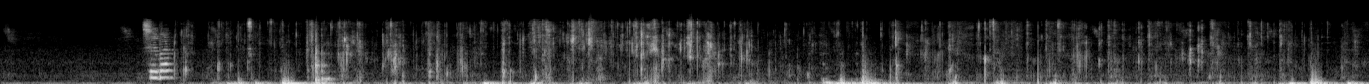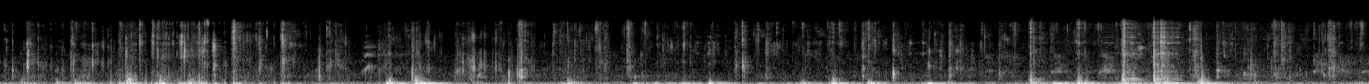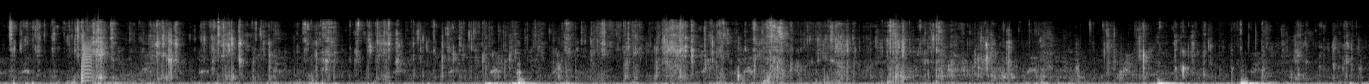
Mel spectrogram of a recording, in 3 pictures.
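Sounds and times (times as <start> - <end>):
dog chewing and smacking: 1.5 - 41.0
dog biting loudly: 1.8 - 41.0.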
